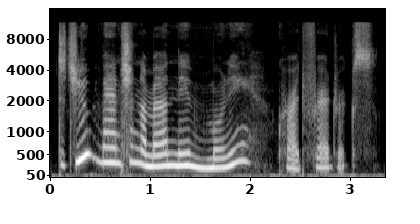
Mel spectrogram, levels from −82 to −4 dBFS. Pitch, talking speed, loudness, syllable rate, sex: 280 Hz, 160 wpm, -14 LUFS, 4.8 syllables/s, female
